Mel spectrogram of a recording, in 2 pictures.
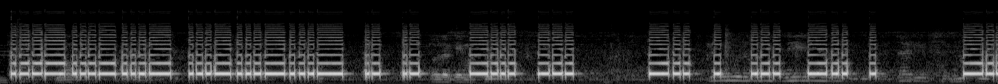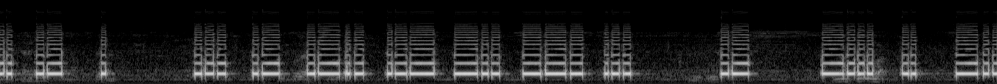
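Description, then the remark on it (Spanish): A Morse code radio greeting sent from the Esperanza Antarctic base: a loud, steady high-pitched tone keyed on and off in rapid dots and dashes, with brief pauses between groups, running throughout without any voices. “Vamos a escuchar entonces este saludo en código Morse desde la base Antártica Esperanza, y después se los traduzco yo, que soy, por supuesto, traductora Morse castellano, castellano Morse.”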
